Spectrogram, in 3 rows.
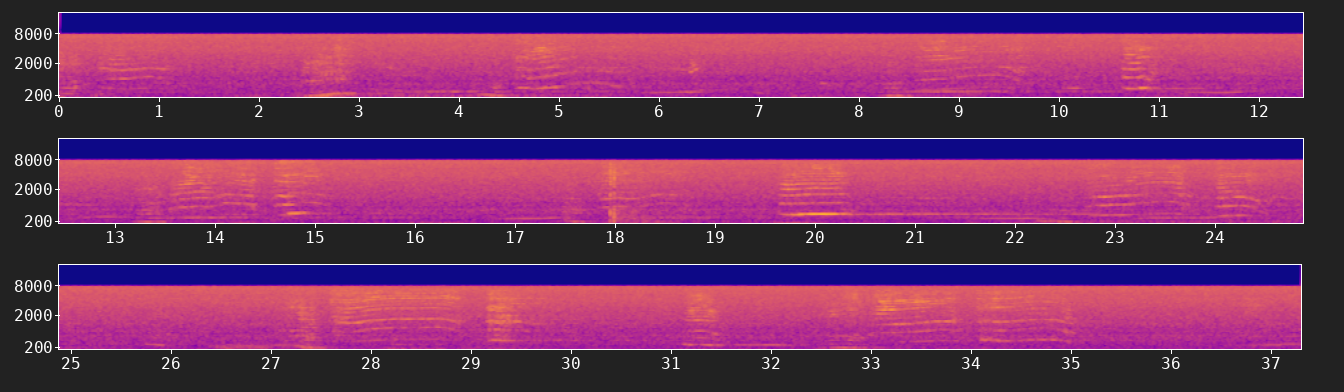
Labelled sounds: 0.4	1.1	humpback whale, 0.90 to 2.5 kHz
4.6	5.4	humpback whale, 0.80 to 2.8 kHz
8.6	9.4	humpback whale, 0.83 to 2.9 kHz
10.6	11.0	humpback whale, 0.83 to 1.6 kHz
13.5	15.1	humpback whale, 0.80 to 4.2 kHz
18.0	18.3	humpback whale, 1.2 to 1.4 kHz
19.6	20.4	humpback whale, 0.93 to 5.9 kHz
22.8	24.5	humpback whale, 0.80 to 3.7 kHz
27.6	29.0	humpback whale, 0.90 to 6.1 kHz
31.1	31.5	humpback whale, 1.5 to 5.1 kHz
33.0	35.0	humpback whale, 0.80 to 5.5 kHz

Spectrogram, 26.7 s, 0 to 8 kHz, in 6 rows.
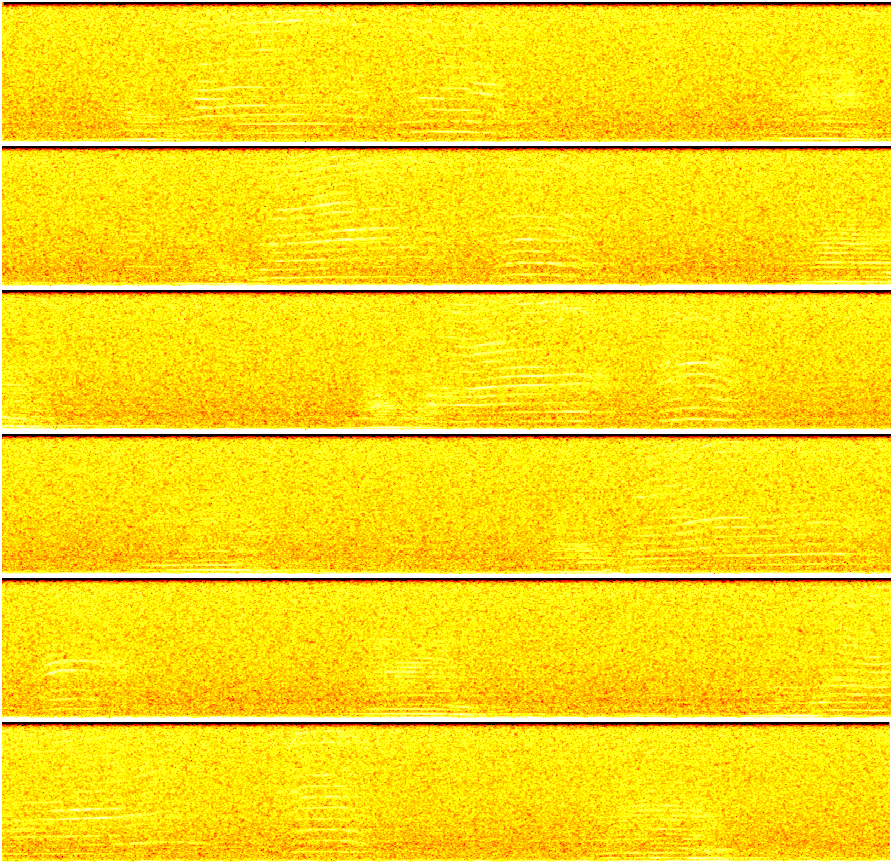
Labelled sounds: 0.9	1.7	humpback whale, 0.99 to 7.0 kHz
2.0	2.4	humpback whale, 1.1 to 3.3 kHz
5.6	6.5	humpback whale, 0.83 to 4.8 kHz
6.9	7.4	humpback whale, 0.96 to 2.0 kHz
8.5	8.9	humpback whale, 1.3 to 3.1 kHz
11.0	11.9	humpback whale, 0.99 to 5.1 kHz
12.2	12.6	humpback whale, 0.99 to 3.9 kHz
16.5	17.6	humpback whale, 0.83 to 3.3 kHz
17.9	18.3	humpback whale, 2.4 to 3.3 kHz
19.6	19.9	humpback whale, 2.6 to 2.7 kHz
21.9	23.3	humpback whale, 0.99 to 3.1 kHz
23.7	24.1	humpback whale, 0.96 to 3.8 kHz
25.4	25.6	humpback whale, 3.1 to 3.3 kHz

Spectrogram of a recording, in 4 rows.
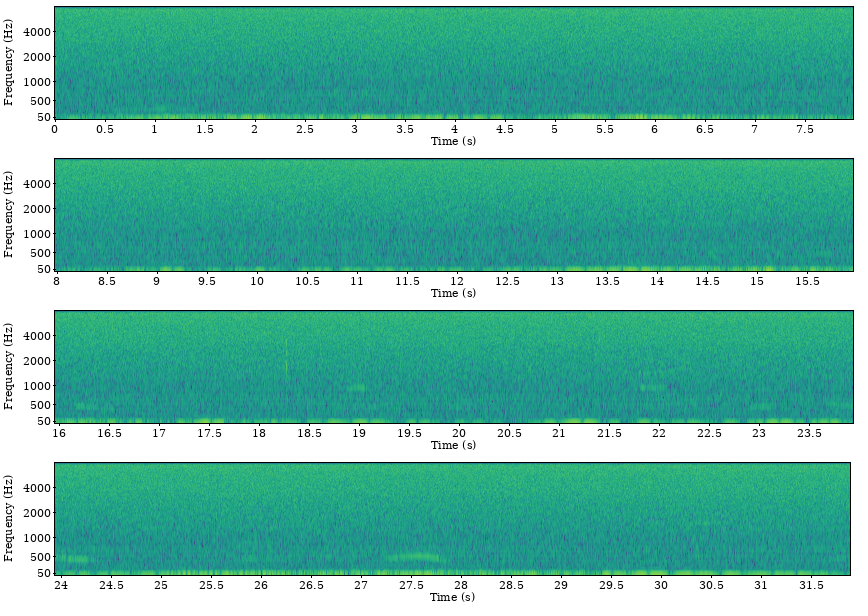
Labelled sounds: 21.8	22.1	humpback whale, 0.90 to 1.0 kHz

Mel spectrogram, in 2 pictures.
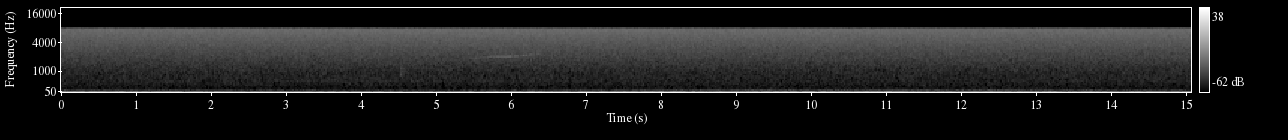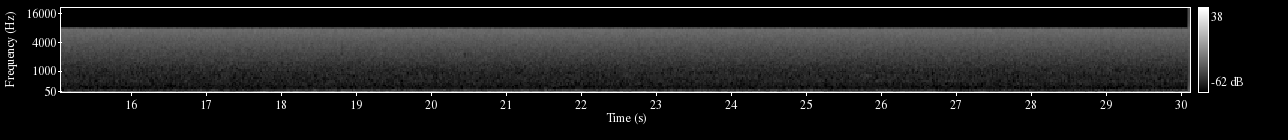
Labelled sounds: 5.5	6.3	killer whale, Bigg's (transient), 1.9 to 2.4 kHz

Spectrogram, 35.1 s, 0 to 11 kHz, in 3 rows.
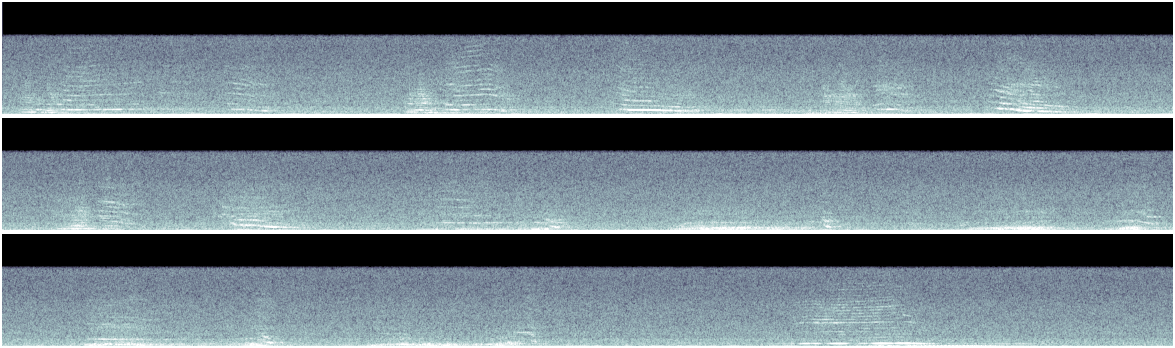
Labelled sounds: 0.6	1.4	humpback whale, 1.9 to 3.2 kHz
2.2	2.5	humpback whale, 2.8 to 3.1 kHz
4.0	5.0	humpback whale, 0.99 to 4.9 kHz
6.2	6.8	humpback whale, 0.80 to 1.5 kHz
9.9	10.7	humpback whale, 0.80 to 2.5 kHz
12.7	13.0	humpback whale, 2.3 to 2.9 kHz
14.0	14.4	humpback whale, 0.86 to 1.1 kHz
16.1	16.4	humpback whale, 2.9 to 3.1 kHz
28.5	28.8	humpback whale, 0.96 to 1.4 kHz
31.3	32.4	humpback whale, 1.4 to 4.5 kHz

